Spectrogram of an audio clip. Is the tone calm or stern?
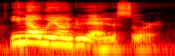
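stern. It is said in a sterner, louder tone.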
